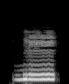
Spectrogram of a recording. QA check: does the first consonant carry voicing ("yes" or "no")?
yes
